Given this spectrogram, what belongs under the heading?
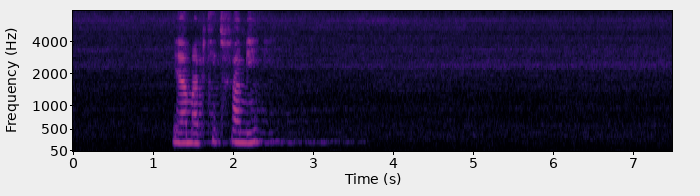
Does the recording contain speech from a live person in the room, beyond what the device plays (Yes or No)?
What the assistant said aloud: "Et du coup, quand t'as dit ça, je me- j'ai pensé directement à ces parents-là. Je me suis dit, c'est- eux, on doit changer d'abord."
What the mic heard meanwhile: Yes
